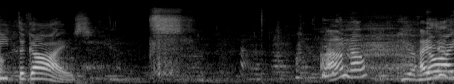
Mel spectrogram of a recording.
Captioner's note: scoffs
